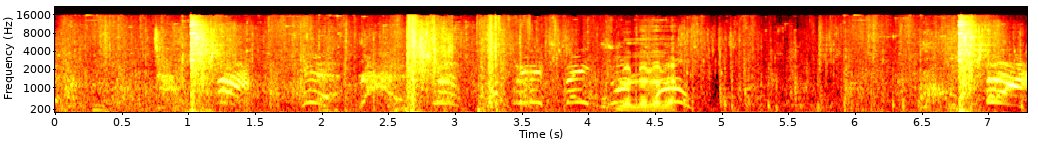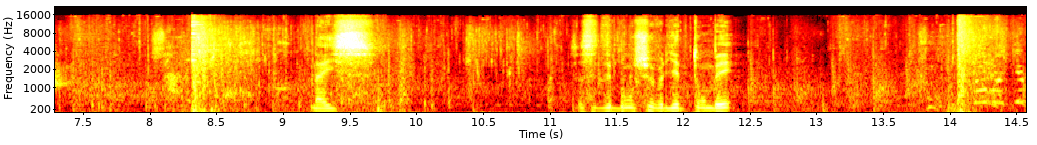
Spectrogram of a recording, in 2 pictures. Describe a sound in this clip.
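Metal weapons strike and clash in sharp, sudden blows.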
